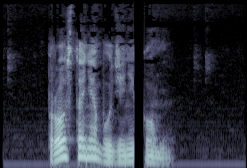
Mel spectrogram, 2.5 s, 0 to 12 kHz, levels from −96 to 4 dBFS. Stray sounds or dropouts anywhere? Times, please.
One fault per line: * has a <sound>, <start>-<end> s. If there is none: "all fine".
* has a dropout, 1.3-1.4 s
